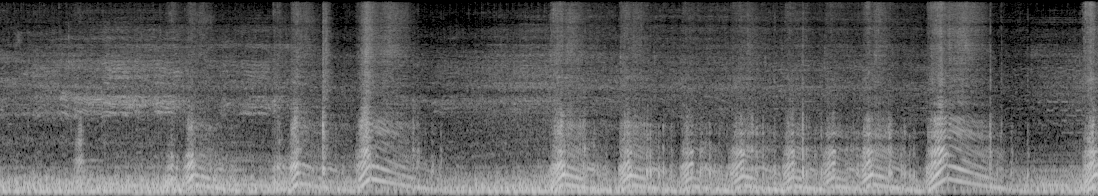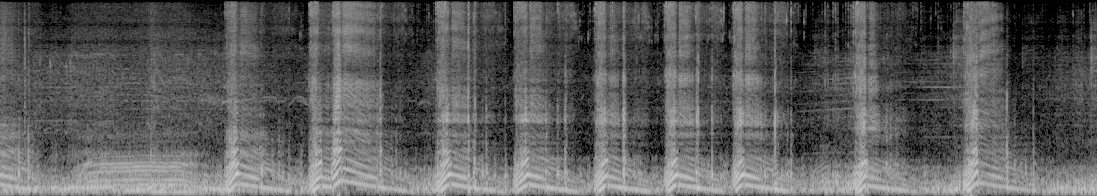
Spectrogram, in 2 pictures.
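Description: Several motorcycle engines running as riders pull away, with repeated sharp throttle blips that rise and fall, about one a second. Around the middle one engine holds a steadier, higher rev for a second or two.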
